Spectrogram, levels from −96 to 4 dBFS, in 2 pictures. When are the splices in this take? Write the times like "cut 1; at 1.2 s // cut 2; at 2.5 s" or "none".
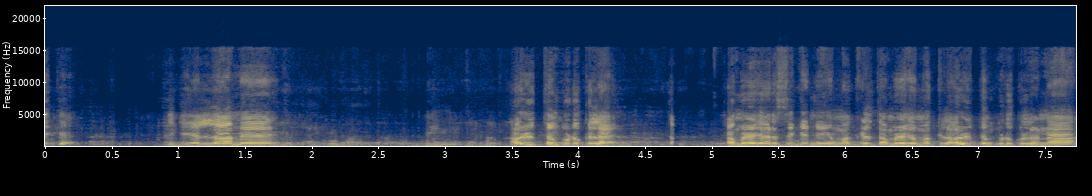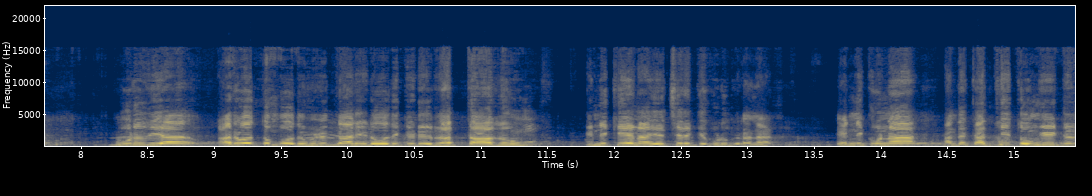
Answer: none

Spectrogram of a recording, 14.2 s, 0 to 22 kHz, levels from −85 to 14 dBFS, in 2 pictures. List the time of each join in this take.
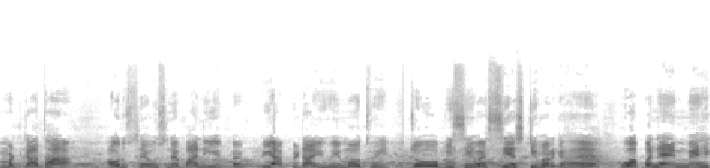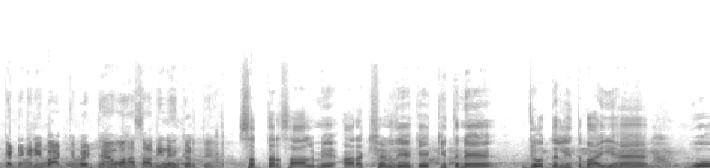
cut 1; at 3.9 s // cut 2; at 9.3 s

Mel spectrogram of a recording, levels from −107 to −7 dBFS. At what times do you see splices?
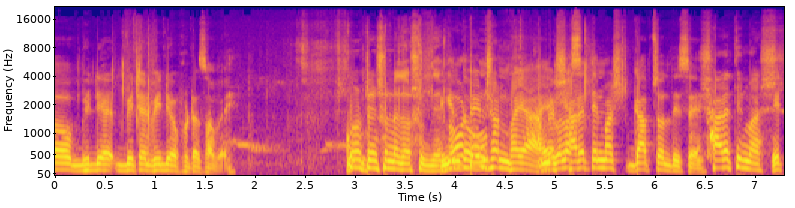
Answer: cut 1; at 5.2 s

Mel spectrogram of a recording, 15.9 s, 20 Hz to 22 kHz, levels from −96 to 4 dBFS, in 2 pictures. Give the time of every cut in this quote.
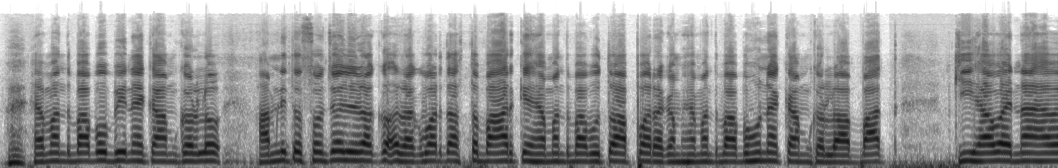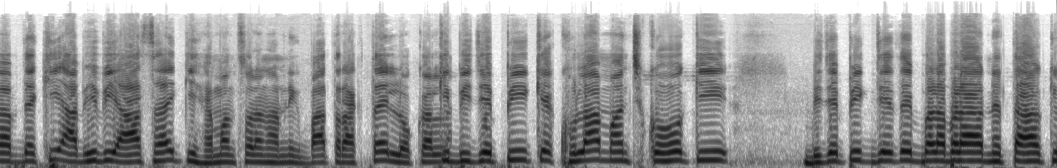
cut 1; at 11.1 s

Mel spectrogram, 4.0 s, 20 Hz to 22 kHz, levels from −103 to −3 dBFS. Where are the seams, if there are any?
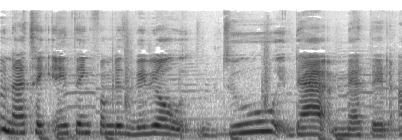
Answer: none

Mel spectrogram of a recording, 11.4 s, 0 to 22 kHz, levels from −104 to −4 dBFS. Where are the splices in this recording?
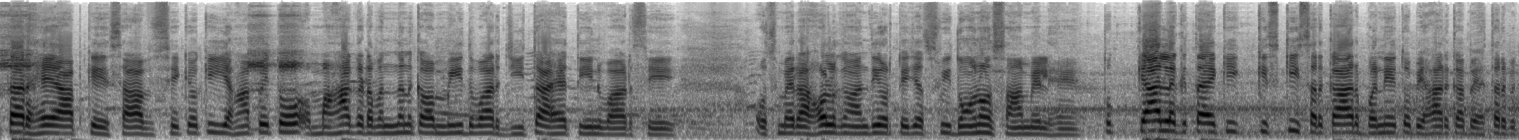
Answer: none

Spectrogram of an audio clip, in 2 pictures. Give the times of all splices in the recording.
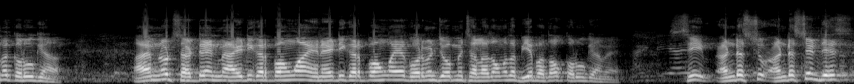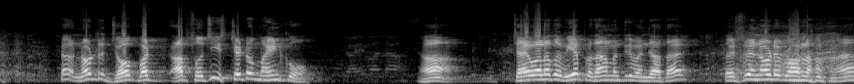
none

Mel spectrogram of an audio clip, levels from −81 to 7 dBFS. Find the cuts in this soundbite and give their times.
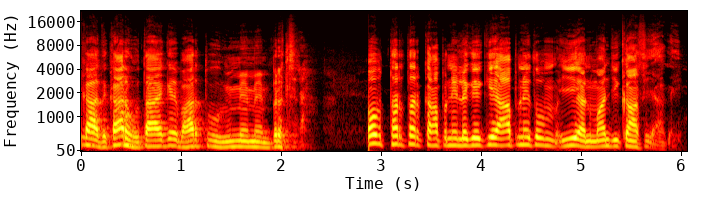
cut 1; at 2.9 s

